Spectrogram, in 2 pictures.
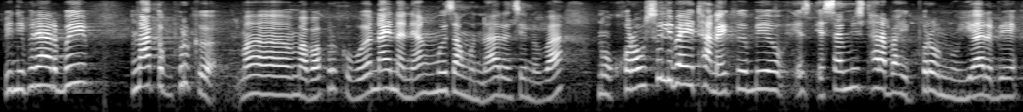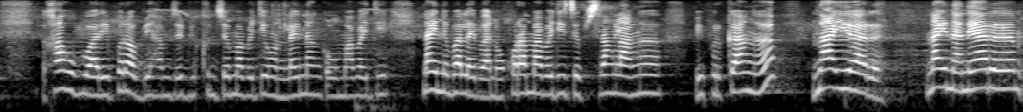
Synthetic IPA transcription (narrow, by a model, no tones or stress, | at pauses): b̥inipʰiɾeaɾbɯj | natɔk̚pʰɯɾkʰɯ | mabapʰɯɾkʰɯbɯnajnanijaŋmɯzaŋmɯnaɾɯzenɔba | nɔkʰɔɾawsɯlibajitʰanajkʰɯbeːsamistʰaɾabahik̚pʰɯɾawnujaɾɯbe | kʰahubuaɾipʰɯɾawbiɦamzɯbikʰunzɯmabajdiɔnlajnaŋɡɯwmabajdinajnɯbalajbanɔkʰɔɾamabajdizɯp̚sɾaŋlaŋɯ | bipʰɯɾkaŋɯ | najɯaɾɯ | najnanɯjaɾɯ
